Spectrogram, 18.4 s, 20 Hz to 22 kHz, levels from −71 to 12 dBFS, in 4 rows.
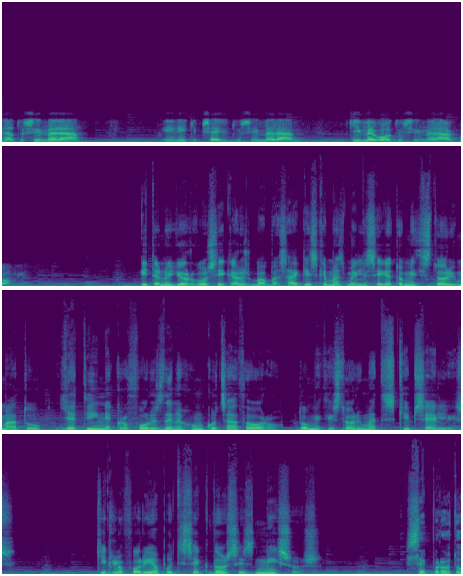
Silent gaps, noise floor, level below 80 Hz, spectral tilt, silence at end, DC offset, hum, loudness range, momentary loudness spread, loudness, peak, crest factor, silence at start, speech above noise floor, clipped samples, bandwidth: none; -39 dBFS; -54 dBFS; -5.5 dB/octave; 0 s; under 0.1%; none; 3 LU; 19 LU; -18 LUFS; -2 dBFS; 16 dB; 0 s; 22 dB; under 0.1%; 19.5 kHz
